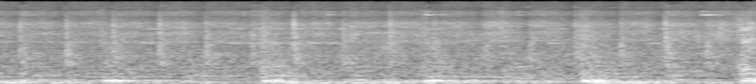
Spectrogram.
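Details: Rhythmic music with a thumping drum beat and wood-block taps fills the recording, with no animal sound.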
